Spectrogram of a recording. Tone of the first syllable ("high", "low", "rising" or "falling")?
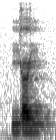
high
